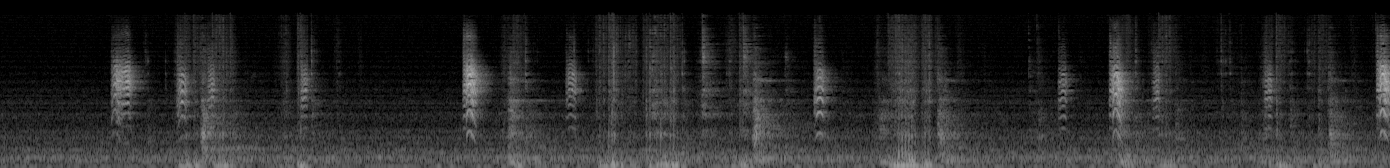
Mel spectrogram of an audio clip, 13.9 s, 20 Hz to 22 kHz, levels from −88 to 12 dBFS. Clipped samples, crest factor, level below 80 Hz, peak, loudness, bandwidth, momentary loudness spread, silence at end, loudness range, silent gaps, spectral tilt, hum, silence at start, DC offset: under 0.1%; 28 dB; -46 dBFS; -4 dBFS; -29 LUFS; 16.5 kHz; 27 LU; 0 s; 10 LU; none; -2 dB/octave; none; 0 s; under 0.1%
